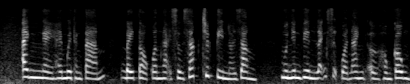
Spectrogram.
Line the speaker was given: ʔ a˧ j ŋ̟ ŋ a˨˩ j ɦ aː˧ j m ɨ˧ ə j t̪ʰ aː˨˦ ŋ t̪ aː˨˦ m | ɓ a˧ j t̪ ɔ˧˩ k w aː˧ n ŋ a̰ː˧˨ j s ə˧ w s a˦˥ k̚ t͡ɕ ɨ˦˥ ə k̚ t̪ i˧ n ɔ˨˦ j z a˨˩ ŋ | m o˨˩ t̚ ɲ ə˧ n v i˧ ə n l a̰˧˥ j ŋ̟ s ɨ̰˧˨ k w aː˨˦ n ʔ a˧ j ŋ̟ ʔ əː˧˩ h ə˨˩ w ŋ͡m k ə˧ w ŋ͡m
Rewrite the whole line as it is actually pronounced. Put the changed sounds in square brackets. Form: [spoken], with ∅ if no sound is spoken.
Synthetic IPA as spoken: ʔ a˧ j ŋ̟ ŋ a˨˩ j ɦ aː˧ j m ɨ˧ ə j t̪ʰ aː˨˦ ŋ t̪ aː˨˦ m | ɓ [a˨˩] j t̪ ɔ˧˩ k w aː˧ n ŋ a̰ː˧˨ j s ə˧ w s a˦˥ k̚ t͡ɕ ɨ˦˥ ə k̚ t̪ i˧ [nː] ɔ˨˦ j z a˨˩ ŋ | m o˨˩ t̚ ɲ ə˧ n v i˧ ə n l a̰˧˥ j ŋ̟ s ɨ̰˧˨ k w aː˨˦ n ʔ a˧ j ŋ̟ ʔ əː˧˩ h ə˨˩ w ŋ͡m k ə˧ w ŋ͡m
